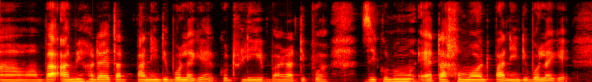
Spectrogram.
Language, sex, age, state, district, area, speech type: Assamese, female, 45-60, Assam, Charaideo, urban, spontaneous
